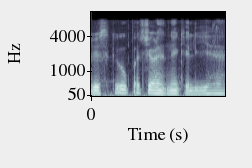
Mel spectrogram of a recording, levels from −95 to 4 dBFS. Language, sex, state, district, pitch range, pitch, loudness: Hindi, male, Bihar, Gaya, 120-130 Hz, 125 Hz, -15 LUFS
